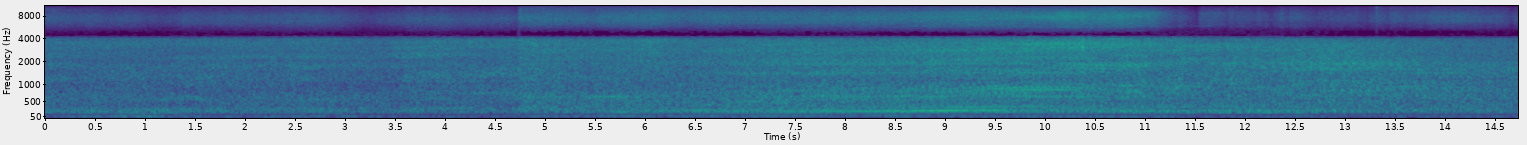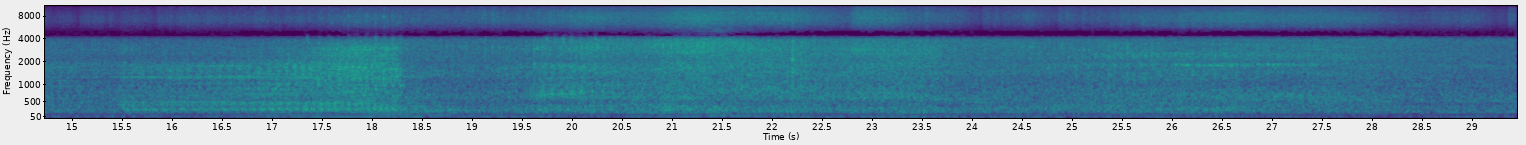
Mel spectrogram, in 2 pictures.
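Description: Road traffic: a steady stream of cars passing on a wet road, engines running and tyres hissing on the wet asphalt, the sound swelling and fading as each group of vehicles goes by, loudest about eighteen seconds in.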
